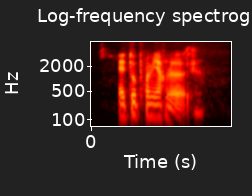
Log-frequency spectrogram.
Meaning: to have a ringside seat, a box seat
- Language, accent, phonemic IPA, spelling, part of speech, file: French, France, /ɛtʁ o pʁə.mjɛʁ lɔʒ/, être aux premières loges, verb, LL-Q150 (fra)-être aux premières loges.wav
